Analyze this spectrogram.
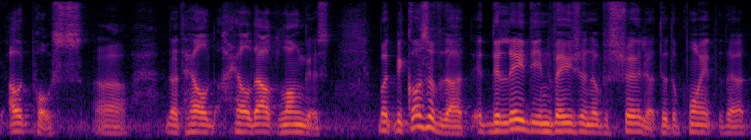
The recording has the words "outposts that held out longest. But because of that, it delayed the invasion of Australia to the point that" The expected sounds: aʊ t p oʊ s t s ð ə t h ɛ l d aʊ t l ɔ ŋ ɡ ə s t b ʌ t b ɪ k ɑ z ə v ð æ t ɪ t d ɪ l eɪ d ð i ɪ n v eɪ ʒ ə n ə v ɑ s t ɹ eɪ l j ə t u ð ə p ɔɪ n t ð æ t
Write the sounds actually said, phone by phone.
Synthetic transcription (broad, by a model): aʊ t p oʊ s t s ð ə t h ɛ l d aʊ t l ɔ ŋ ɡ ə s t b ʌ t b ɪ k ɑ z ə v ð æ t ɪ t d ɪ l eɪ d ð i ɪ n v eɪ ʒ ə n ə v ɑ s t ɹ eɪ l j ə t u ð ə p ɔɪ n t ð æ t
